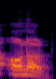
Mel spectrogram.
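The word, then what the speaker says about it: honour: एच है consonant है पर साउंड क्या है? ओनर।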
